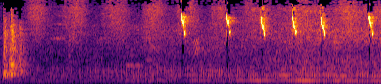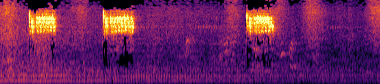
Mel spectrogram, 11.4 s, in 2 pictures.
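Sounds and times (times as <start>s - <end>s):
sooty-headed bulbul calling: 2.6s - 8.0s, 9.2s - 10.0s.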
